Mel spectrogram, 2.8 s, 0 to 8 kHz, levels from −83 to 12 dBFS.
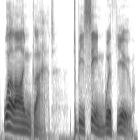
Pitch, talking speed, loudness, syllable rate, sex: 110 Hz, 150 wpm, -18 LUFS, 3.4 syllables/s, male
